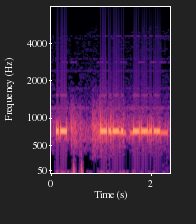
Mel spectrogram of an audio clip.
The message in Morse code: A CQ

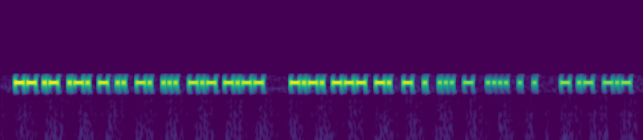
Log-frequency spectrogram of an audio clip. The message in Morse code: MARTINSKY CONTEST HEE TAK

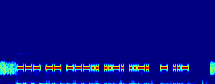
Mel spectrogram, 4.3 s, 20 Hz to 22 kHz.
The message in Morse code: OM8FF TU

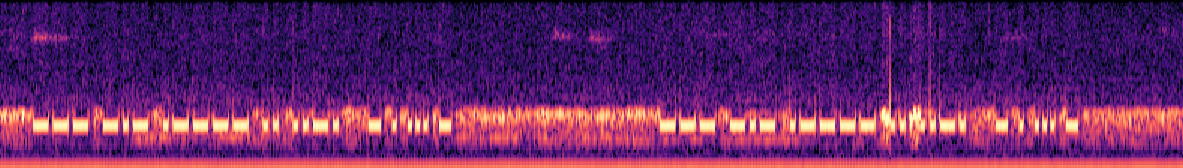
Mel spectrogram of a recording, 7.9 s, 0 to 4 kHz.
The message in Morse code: OK1IF TEST OK1IF TEST

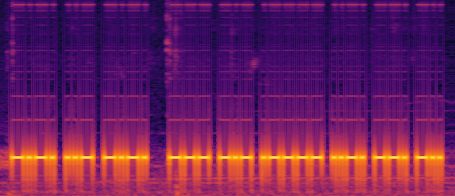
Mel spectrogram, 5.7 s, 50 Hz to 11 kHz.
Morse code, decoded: CUC OK1FGD

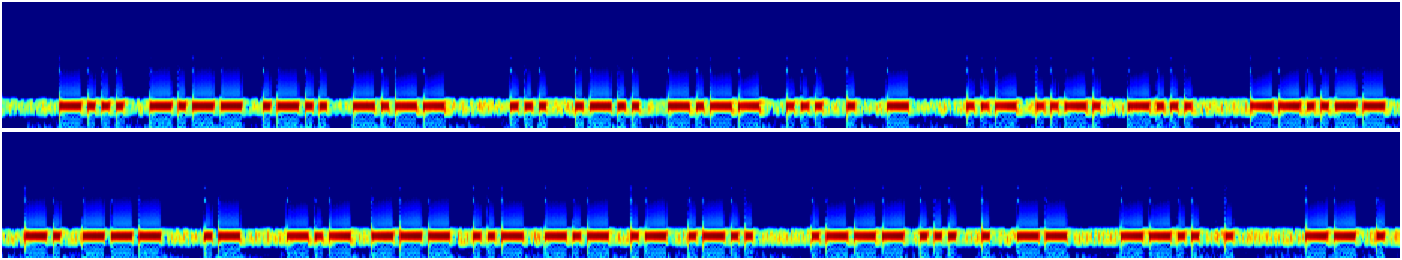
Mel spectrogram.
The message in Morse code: BYLY SLYSET UFB , NO A KOUKAL JSEM ZE ME

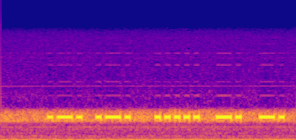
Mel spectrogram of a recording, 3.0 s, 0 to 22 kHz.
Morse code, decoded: RR 5NN

